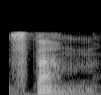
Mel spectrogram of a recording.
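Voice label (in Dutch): "staan", Dutch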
